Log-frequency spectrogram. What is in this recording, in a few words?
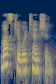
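"muscular tension", English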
